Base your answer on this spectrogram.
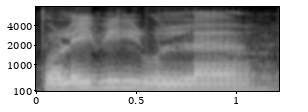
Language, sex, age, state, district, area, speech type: Tamil, female, 30-45, Tamil Nadu, Ariyalur, rural, read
